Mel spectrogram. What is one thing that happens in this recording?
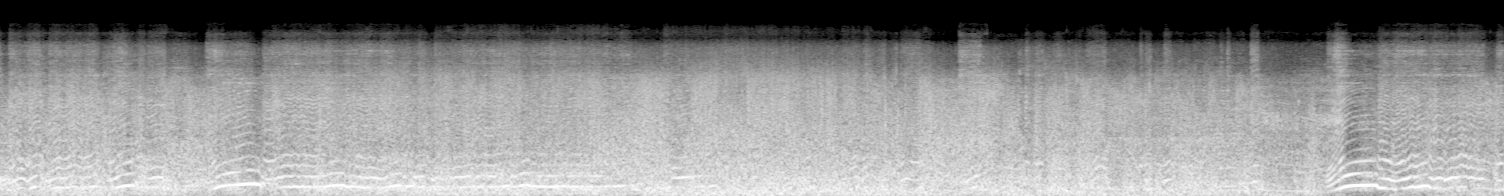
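A motorcycle engine revs up and down loudly close by.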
